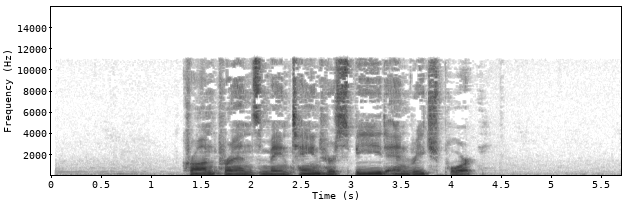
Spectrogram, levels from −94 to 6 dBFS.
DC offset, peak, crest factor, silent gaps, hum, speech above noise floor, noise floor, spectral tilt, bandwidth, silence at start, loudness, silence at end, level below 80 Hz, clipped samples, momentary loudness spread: under 0.1%; -2 dBFS; 18 dB; none; none; 44 dB; -63 dBFS; -4.5 dB/octave; 11.5 kHz; 1.3 s; -19 LUFS; 1.5 s; -40 dBFS; under 0.1%; 5 LU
